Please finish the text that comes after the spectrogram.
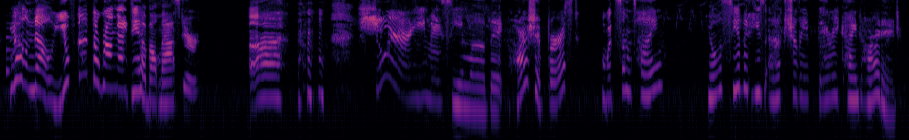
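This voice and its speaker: A woman playing a kindly young forest ranger trainee in a video game, gentle and earnest, with a hesitant, apologetic manner. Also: very high voice, big pitch swings, moderate pace, a little hiss or hum, full character voice. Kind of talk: video game cutscene voice acting. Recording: music behind the voice.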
